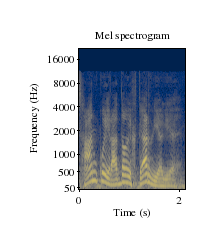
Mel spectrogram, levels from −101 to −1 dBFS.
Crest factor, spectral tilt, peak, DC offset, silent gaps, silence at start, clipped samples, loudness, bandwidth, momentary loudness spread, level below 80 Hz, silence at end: 14 dB; -8 dB/octave; -12 dBFS; under 0.1%; none; 0 s; under 0.1%; -26 LUFS; 11.5 kHz; 5 LU; -48 dBFS; 0 s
